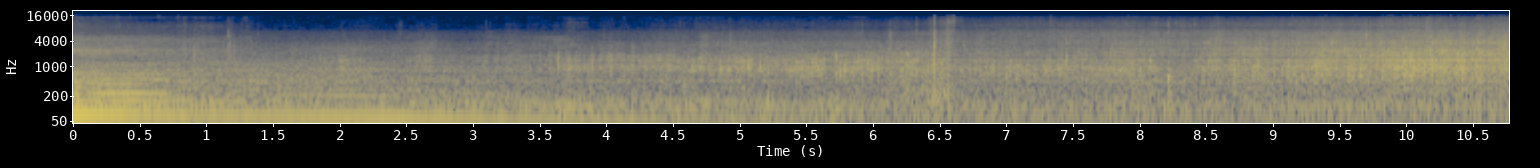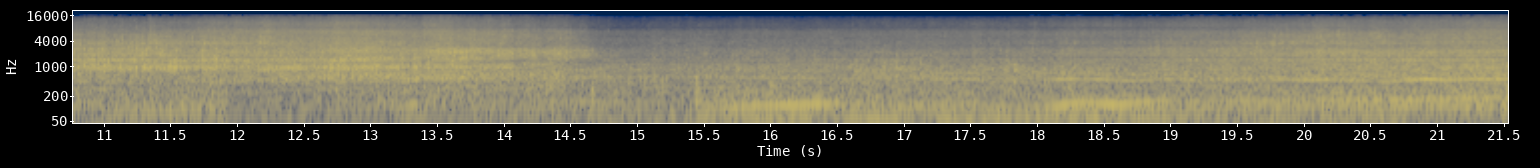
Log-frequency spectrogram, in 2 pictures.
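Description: Lada Niva off-road cars running slowly through deep mud. One engine dies away at the start as it moves off. More Nivas then come closer, their engines growing louder, with short rising revs in the last third.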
